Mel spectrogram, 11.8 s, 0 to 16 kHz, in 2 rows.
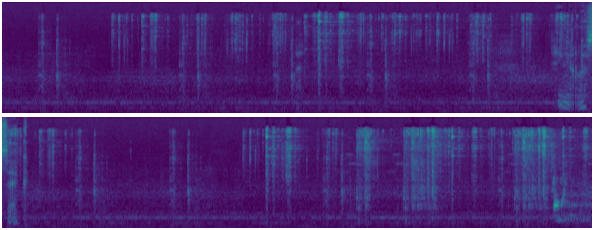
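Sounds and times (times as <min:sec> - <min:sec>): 
low steady hum: 0:00.0 - 0:11.8
bunch of keys jangling: 0:01.1 - 0:05.4, 0:06.2 - 0:06.7, 0:08.3 - 0:11.8
speech: 0:05.6 - 0:06.2.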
